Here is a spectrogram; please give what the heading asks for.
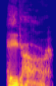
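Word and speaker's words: Haigha: happy his name is Hagar he pronounced it so as to rhyme with mayor I love my love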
